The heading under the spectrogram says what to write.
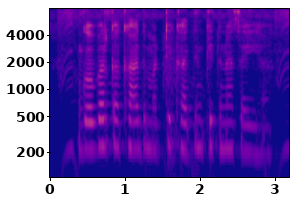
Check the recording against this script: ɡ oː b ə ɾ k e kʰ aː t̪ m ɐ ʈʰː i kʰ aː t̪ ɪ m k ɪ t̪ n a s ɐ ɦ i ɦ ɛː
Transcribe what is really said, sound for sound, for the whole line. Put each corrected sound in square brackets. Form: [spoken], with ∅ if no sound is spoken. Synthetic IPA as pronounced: ɡ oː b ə ɾ k [a] kʰ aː [d̪] m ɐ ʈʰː i kʰ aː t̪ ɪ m k ɪ t̪ n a s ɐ ɦ i ɦ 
